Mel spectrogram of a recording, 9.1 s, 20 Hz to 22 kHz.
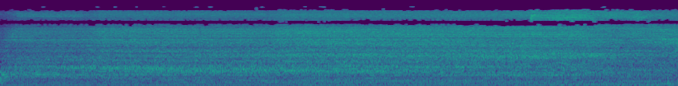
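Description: Compressed air hissing steadily through a coiled hose from a backpack air cylinder as it inflates the rescue boat's middle floor chamber, which is filled to about 10 psi.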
